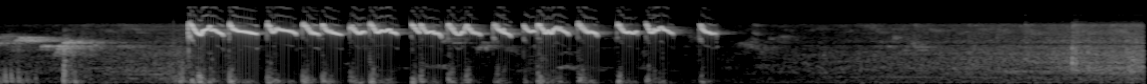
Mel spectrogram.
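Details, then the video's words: Japanese white-eye giving the 'líu đấu' contest song for voice training: a rapid string of roughly fourteen high, twisting whistled notes lasting four seconds, framed by soft rustling and faint background noise. "Vành khuyên líu đấu. kích lửa vành khuyên líu đấu"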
